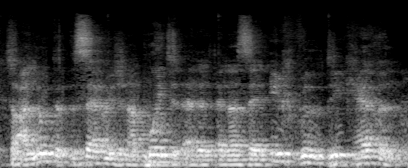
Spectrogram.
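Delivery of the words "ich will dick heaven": bad fake German accent; fumbling a German accent while ordering. Tourist ordering a sandwich from the desk clerk, bad German accent. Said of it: "what I thought was a German accent".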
